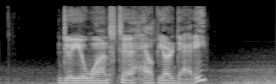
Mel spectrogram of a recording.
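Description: A middle-aged man speaks into a phone.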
